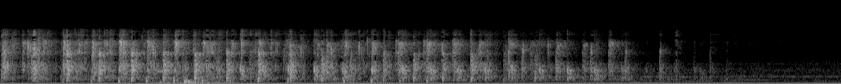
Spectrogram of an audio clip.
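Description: A congregation applauding: a dense scatter of hand claps that thins out and stops about six seconds in.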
